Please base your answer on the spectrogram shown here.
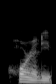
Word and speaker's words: Hornady: that's not the only word that it's pronounced Hornady, by the way.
